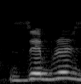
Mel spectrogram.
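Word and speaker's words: zebra: Magnesium, এ থেকে aluminium, জেব্রার জেড থেকে zinc, যদিও জেব্রাকে জেব্রা বলে না, জিব্রা বলে।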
